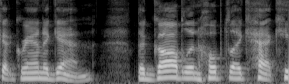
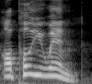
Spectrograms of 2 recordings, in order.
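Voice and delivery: higher-pitched call; urgent instruction; 7 semitones higher than usual. A narrator's reading. Sister Cat helps Gran aboard, urgent call. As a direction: reassure urgently, voice raised. Calling to swimmer from boat.

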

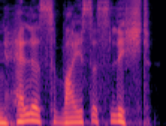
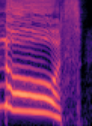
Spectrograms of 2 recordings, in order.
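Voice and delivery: lauter Startruf; 9 dB louder than usual. Acted. Start der Zauberreise.

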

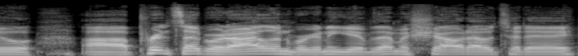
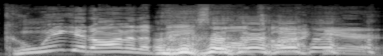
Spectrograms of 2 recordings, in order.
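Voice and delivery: laughing, loud and high; louder, laughing through the question; 9 semitones higher, 10 dB louder than usual. Real, not acted. Laughing exasperated plea.

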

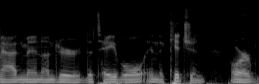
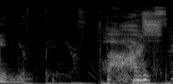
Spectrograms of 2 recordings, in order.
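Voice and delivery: whispered insult; 7 semitones higher, 6 dB quieter than usual. Retold or imitated. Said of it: "he literally loses it".

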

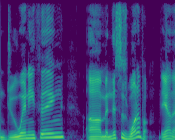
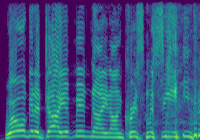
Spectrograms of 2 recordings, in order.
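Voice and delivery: doom prophecy; 10 semitones higher than usual. Retold or imitated. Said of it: "You're really into this".

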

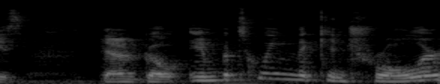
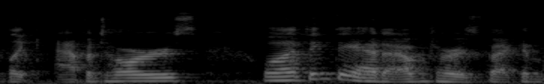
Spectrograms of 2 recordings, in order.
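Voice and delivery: ordinary delivery

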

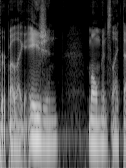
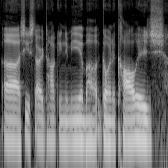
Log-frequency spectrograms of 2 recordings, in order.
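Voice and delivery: ordinary delivery

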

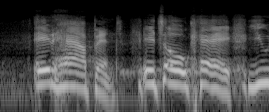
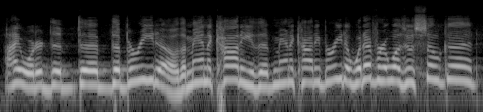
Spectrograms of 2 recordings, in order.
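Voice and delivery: higher, gushing foodie; excited rave; 7 semitones higher than usual. Retold or imitated. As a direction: rave about the food, higher. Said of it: "you say".

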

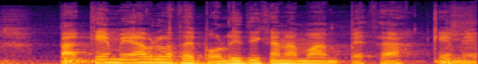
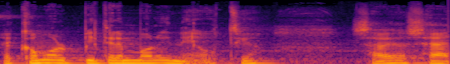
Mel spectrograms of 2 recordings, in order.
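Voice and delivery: ordinary talk

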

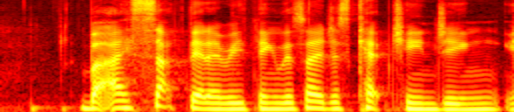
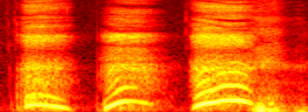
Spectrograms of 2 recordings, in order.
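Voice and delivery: dramatic gasp; 10 semitones higher than usual. Acted. Dramatic reaction in chat.

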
